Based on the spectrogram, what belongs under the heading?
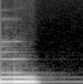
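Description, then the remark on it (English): A single steady hum from a human voice on an exhale after a deep breath, in a throat chakra exercise, held at one low pitch for a moment before it quickly trails off into a faint lingering tone. “Hum on exhale.”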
